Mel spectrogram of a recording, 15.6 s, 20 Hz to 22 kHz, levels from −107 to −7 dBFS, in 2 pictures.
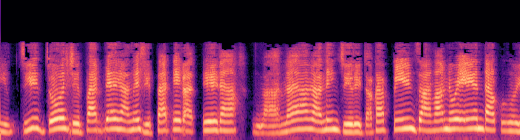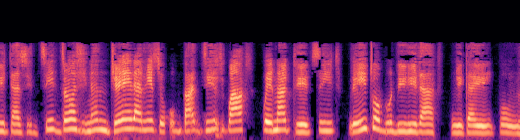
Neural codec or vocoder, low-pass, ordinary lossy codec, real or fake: codec, 16 kHz, 0.5 kbps, FreqCodec, larger model; 7.2 kHz; MP3, 32 kbps; fake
